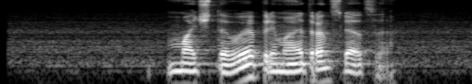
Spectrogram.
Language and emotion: Russian, neutral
